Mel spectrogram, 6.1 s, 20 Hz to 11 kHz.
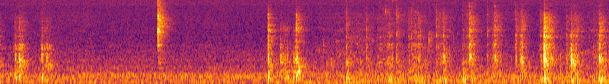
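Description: Small irregular clicks and taps of a precision screwdriver turning out the tiny screws of a 2011 Mac mini's Wi-Fi card: a few isolated clicks at first, then clicking more often from about the middle on.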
